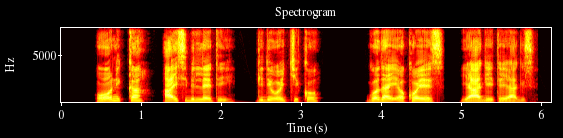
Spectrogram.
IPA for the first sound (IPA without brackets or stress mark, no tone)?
ʔ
